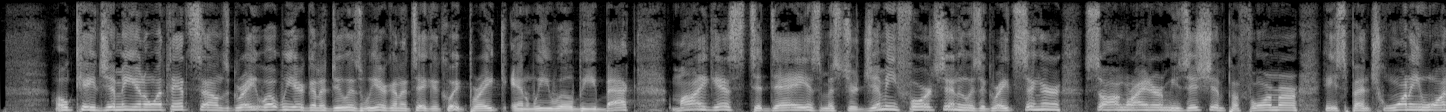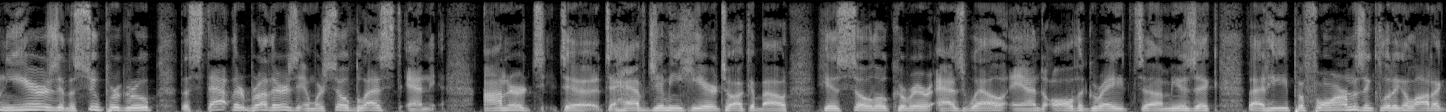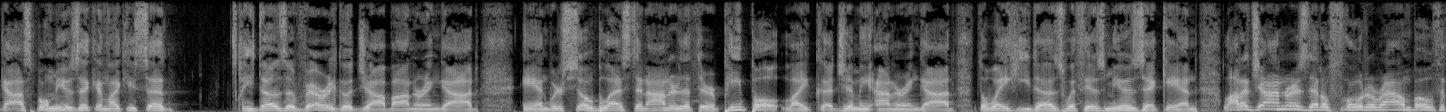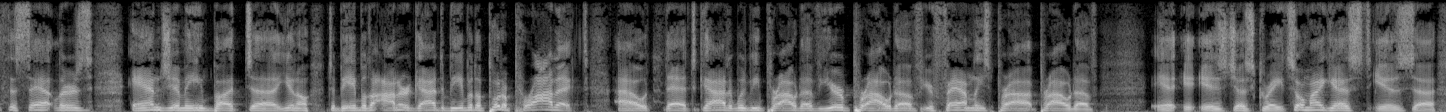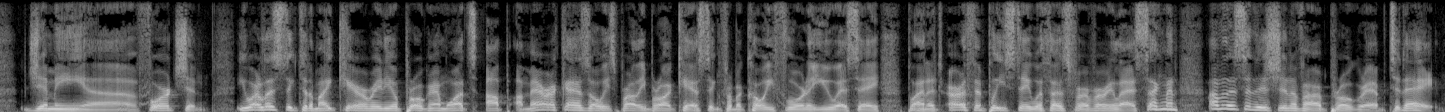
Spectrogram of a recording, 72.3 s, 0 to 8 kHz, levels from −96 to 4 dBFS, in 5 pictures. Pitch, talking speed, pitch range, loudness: 150 Hz, 180 wpm, 135-175 Hz, -23 LUFS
